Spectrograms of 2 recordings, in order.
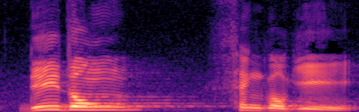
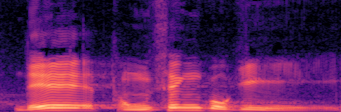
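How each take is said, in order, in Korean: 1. 띄어쓰기는 두 번째 음절 뒤에 있습니다. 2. 띄어쓰기는 첫 번째 음절 뒤에 있습니다. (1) "이렇게 띄어쓰기를 해야 되는데" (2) "내 동생고기 이렇게 이야기가 되더라고요"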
